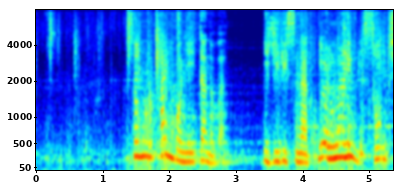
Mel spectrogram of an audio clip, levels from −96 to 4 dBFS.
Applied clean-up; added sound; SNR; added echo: neural separator model SepFormer DNS4.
